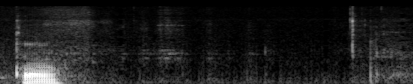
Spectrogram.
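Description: A short spoken 'uh', then near quiet with faint scratchy handling noise and a few light clicks about two seconds in.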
